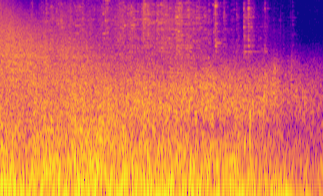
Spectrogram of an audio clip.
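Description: A bomb triggered by remote switch blasts through a house's brick front wall, producing a loud, heavy explosive roar with deep rumble that sustains for about four seconds before easing off slightly at the end.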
